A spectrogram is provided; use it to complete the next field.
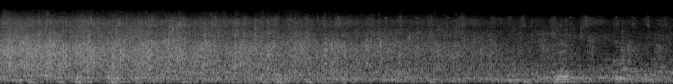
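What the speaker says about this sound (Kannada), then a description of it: "ಎಲ್ಲರೂ ಚಪ್ಪಾಳೆಯನ್ನ ಹಾಕ್ಬೇಕು" A crowd applauds at a public event, a continuous dense patter of clapping that holds steady throughout and fades slightly toward the end, with a voice faintly under it.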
